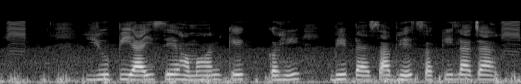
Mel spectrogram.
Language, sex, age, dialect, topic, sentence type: Bhojpuri, female, 18-24, Western, banking, question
